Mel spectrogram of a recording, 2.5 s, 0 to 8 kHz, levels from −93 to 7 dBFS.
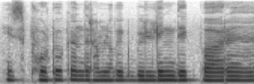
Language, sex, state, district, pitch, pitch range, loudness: Hindi, male, Punjab, Pathankot, 150 Hz, 150-155 Hz, -16 LUFS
